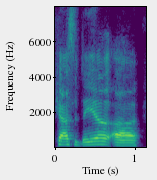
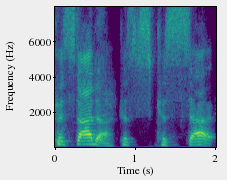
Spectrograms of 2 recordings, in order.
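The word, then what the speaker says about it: Quesada: Judge Casadilla. I said that wrong. It's not Casadilla. Delicious. Casada. I don't know how to say it. Q-U-E-S-A-D-A. Casada. Casada.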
